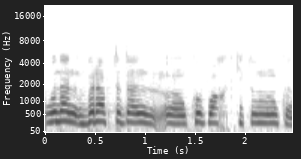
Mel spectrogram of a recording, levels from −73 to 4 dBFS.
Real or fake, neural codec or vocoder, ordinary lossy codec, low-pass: real; none; none; 7.2 kHz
